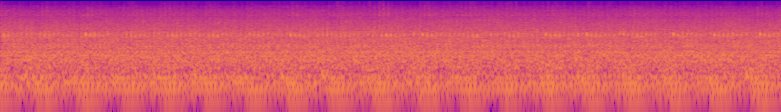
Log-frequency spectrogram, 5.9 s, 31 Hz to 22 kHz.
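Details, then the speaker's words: Powermate SX 3250 W generator (PM0123250), choke on, governor spring under-tensioned so it runs slow, target 61.5 Hz: steady hissy drone with faint upper whine and slight pulsing; surging and carb needs cleaning despite the anti-surge spring. "And assuming it starts, it's going to run slow. I didn't put enough spring tension on. So, we'll try to bring that up to 61 and a half hertz."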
